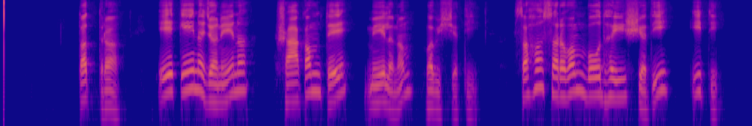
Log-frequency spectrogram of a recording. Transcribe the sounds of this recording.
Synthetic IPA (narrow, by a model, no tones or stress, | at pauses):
t̪ɐt̪ɾɐ̰ | eːkeːnɐd͡ʒɐneːnɐ | ʃaːkɐmt̪eː | meːlɐnɐmbʱɐʋiʃjɐ̰t̪ḭ | sɐɦɐsɐɾʋɐmboːd̪ʱɐjiʃjɐt̪iː | t̪ḭ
